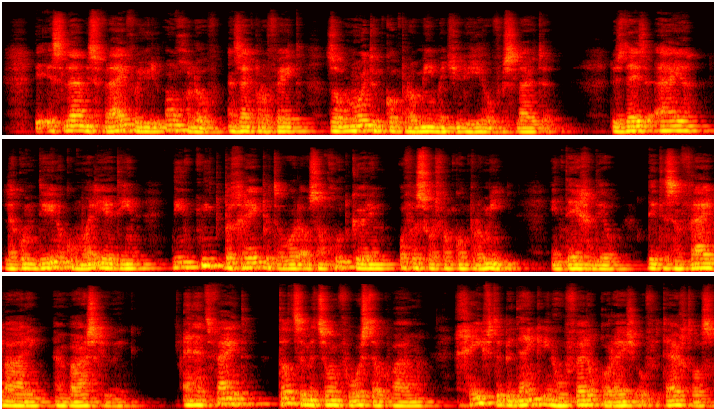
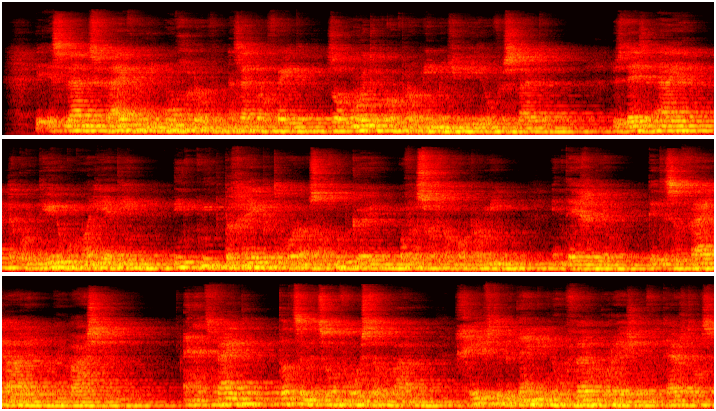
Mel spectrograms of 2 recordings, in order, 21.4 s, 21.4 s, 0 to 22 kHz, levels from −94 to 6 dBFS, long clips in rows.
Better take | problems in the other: first | room echo; strong; dies away in 2.1 s; slight in the first // off-mic speech; far; far in the first

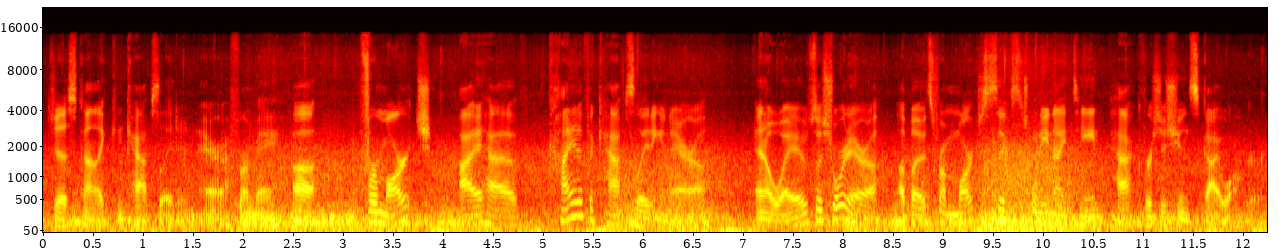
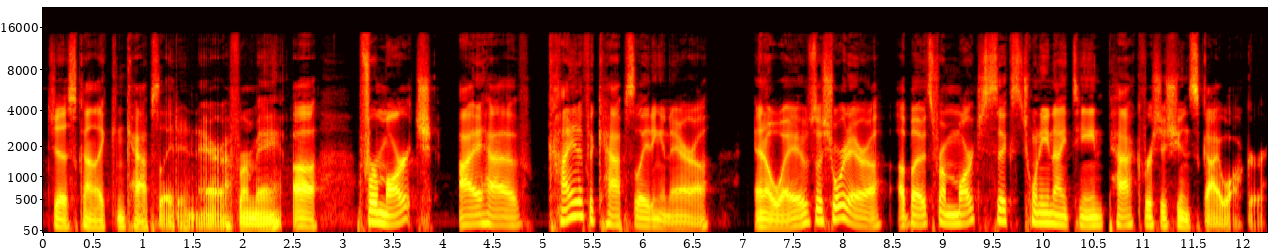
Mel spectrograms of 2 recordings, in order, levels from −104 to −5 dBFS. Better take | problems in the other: second | wind noise on the microphone; heavy; 7 dB below the speech

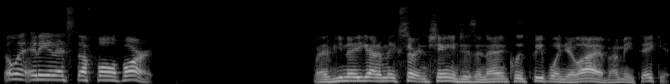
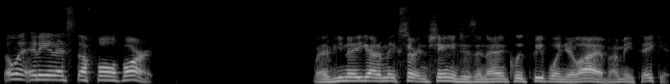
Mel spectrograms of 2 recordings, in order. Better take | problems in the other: neither | none

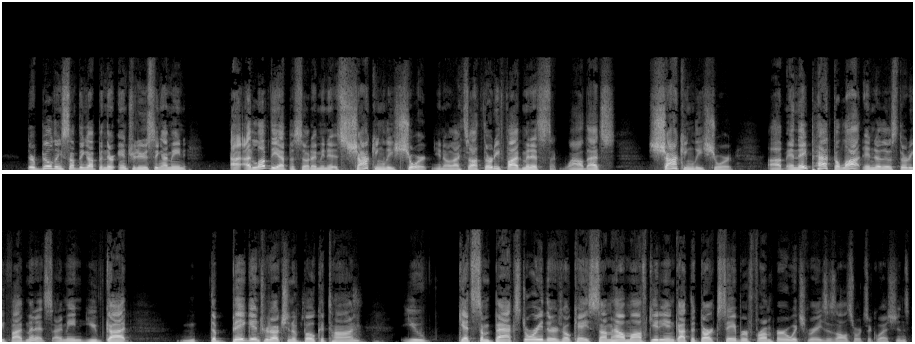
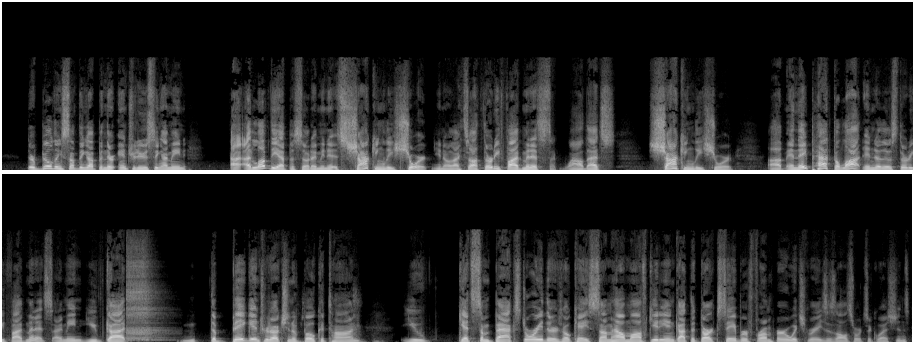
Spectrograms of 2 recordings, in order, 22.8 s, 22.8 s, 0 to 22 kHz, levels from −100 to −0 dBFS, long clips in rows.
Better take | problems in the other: first | alarm; faint; at 13 s; peak 10 dB below the speech

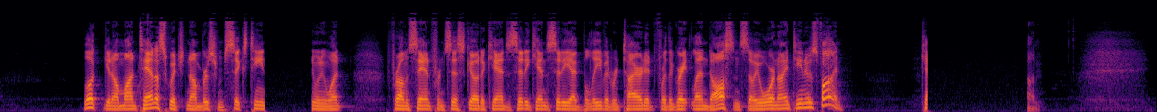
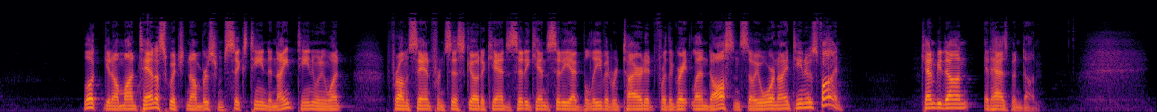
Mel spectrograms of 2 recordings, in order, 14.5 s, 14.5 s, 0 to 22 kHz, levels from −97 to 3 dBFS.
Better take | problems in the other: second | audio cutting out; at 3.5 s for 0.5 s and at 12 s for 1.5 s

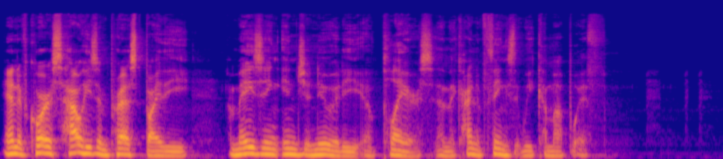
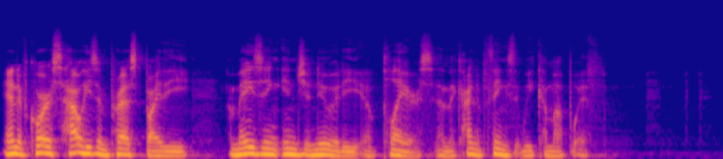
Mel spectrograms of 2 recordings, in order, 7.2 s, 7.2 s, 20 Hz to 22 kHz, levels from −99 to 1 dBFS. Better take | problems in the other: first | muffled; slightly; fading above 4.5 kHz

